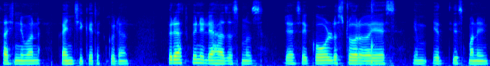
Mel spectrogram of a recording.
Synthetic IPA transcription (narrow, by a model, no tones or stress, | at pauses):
sɐʃniʋɐnkɐnʲt͡ʃikɐɾʲɐt̪ʰkulʲɐn | piɾʲɐt̪ʰkunilʲeɦazɐsmɐz | d͡ʒɐjseɡoːlɖsʈoːɾəjesʲ | imjɐd̪ismɐnɐnʲ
